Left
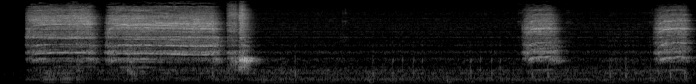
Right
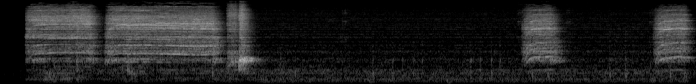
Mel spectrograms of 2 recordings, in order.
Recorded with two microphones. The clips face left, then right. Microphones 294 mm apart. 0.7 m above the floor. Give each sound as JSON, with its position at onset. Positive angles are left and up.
{"t": 0.2, "sound": "a camera shutter", "side_deg": 15, "distance_m": 0.9}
